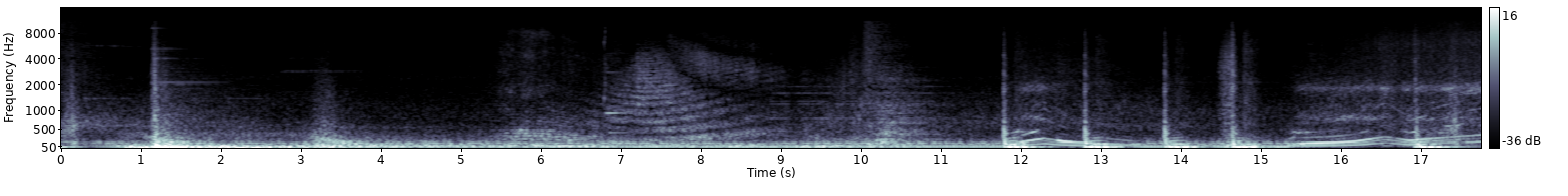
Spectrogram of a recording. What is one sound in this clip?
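A motorcycle engine idles and revs in short bursts.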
